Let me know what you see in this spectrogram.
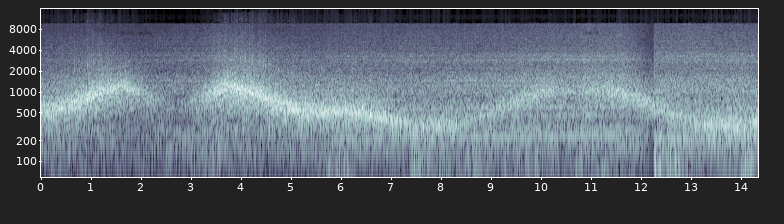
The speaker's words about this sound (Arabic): تتزايد سرعة الريح حوله كثيرا، جاعلة الإعصار يرتد إلى الأعلى بسرعة ويمتص الهواء من مسافة تفوق الميل.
